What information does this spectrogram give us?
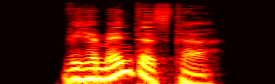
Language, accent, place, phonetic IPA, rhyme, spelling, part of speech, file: German, Germany, Berlin, [veheˈmɛntəstɐ], -ɛntəstɐ, vehementester, adjective, De-vehementester.ogg
- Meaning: inflection of vehement: 1. strong/mixed nominative masculine singular superlative degree 2. strong genitive/dative feminine singular superlative degree 3. strong genitive plural superlative degree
